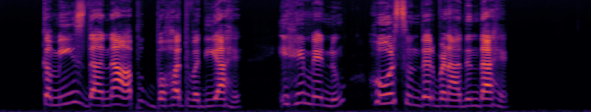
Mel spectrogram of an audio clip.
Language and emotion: Punjabi, happy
